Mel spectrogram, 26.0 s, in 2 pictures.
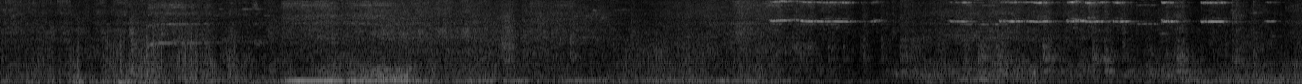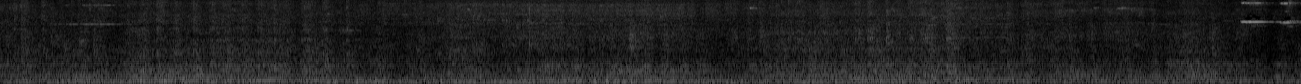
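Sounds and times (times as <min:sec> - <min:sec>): freight cars rolling on rails: 0:00.0 - 0:26.0
high-pitched wheel squeal: 0:00.7 - 0:06.4, 0:07.4 - 0:14.8, 0:23.6 - 0:26.0.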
